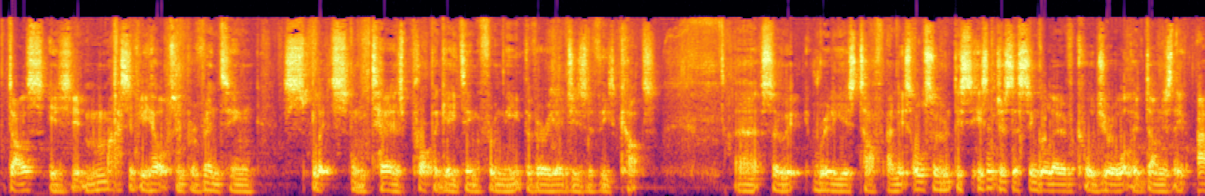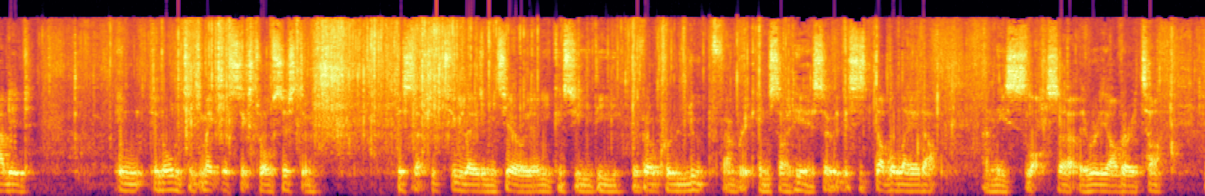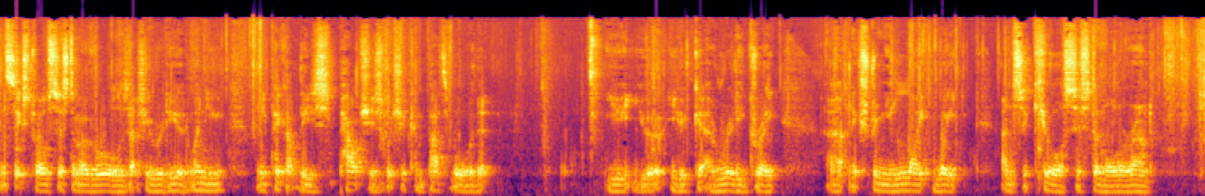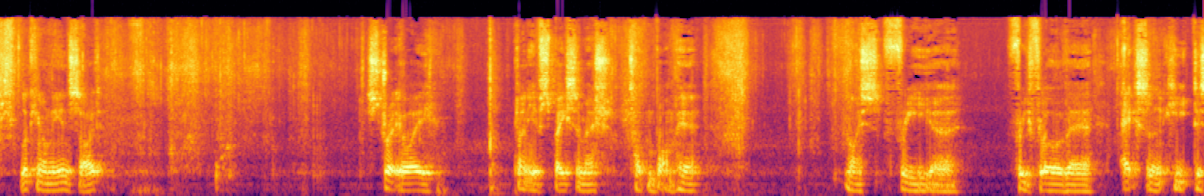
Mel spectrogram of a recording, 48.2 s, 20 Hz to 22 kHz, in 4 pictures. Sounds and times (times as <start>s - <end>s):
Speech: 0.0s - 6.6s, 7.2s - 12.5s, 13.2s - 15.4s, 16.0s - 29.1s, 30.0s - 35.7s, 36.3s - 37.3s, 39.8s - 40.7s, 41.3s - 43.3s, 44.6s - 48.1s.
